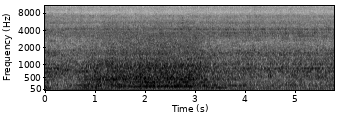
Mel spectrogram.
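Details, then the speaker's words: Mitsubishi Lancer, idle lowered with the idle speed screw to the standard 800 RPM: even, steady engine hum with the radiator fan whooshing behind it, no hunting or dips; a stable, healthy idle. "There, so 800 RPM So, now you can see the stability- the sudden drop probably you can hear the radiator fan is working and that is normal."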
